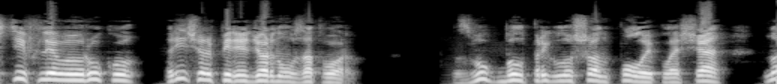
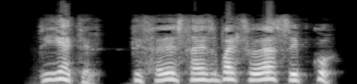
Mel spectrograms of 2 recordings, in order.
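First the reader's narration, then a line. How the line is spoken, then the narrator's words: Whisper. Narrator (Russian): прошептал он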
